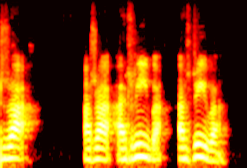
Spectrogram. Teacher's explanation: fricativa aproximante retrofleja sonora, un poco largo el nombre, pero se le conoce también como la R andina, que en los pueblos el norte de Argentina, en partes de Bolivia también es muy común, y es ante el sonido que nosotros haríamos como una doble R, ellos dirían ra, arriba, arriba, por ejemplo.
